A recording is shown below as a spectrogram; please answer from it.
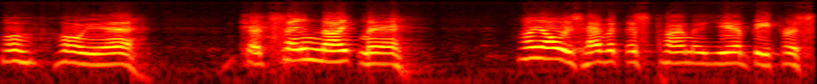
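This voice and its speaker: A frazzled department store salesman, high and sharp in voice. He is a fretful, stammering, long-suffering husband in a 1950s radio comedy. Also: a little slow, poor audio. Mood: groggy, shaken. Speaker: comic actor.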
